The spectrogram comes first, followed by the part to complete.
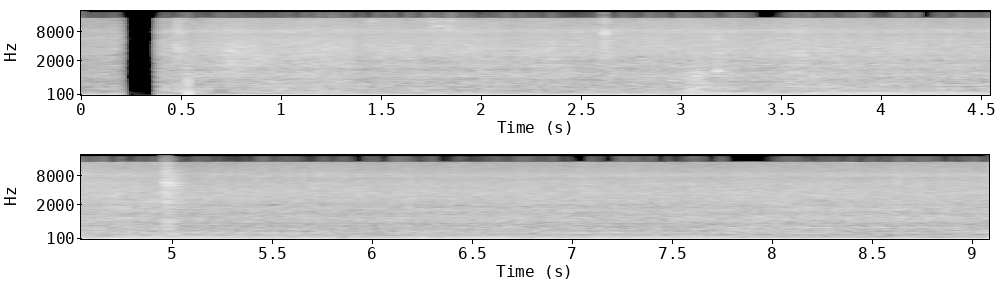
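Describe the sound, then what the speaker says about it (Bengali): Chana dal with a splash of water is sautéed and stirred in a pan, giving a constant loud hissing sizzle with a low steady hum beneath and a few soft scraping touches. "জল দিয়ে আবার একটু কষাবো"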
